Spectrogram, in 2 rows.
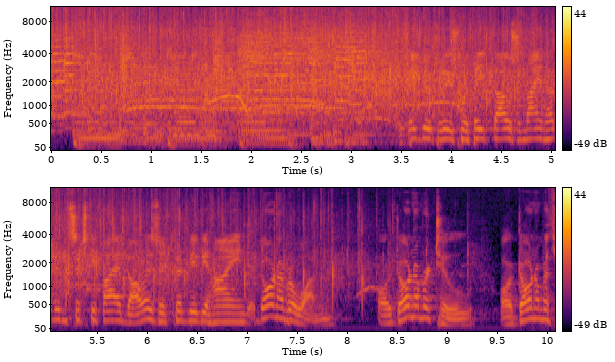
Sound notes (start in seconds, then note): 1.2 cheering and applause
